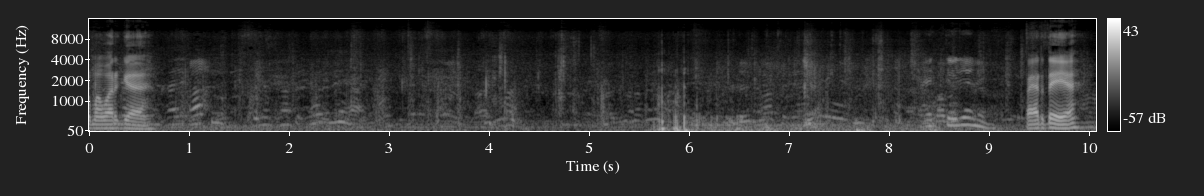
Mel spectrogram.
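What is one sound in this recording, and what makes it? An older man talks calmly nearby.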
